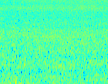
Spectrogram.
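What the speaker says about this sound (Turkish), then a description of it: "Burada büyük bir şelale oluşturmuş." Waterfall formed by flood water in Giresun, a steady broadband roar of rushing water, loud and unbroken throughout with no voices.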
